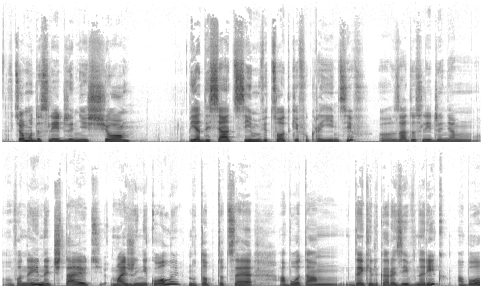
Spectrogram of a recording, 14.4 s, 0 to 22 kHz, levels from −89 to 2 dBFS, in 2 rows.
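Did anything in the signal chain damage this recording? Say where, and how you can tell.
No, nothing in the signal chain has audibly damaged this speech recording. No stage between capture and playback has left any mark that can be heard.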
